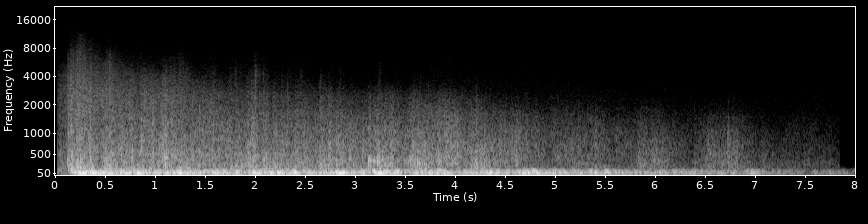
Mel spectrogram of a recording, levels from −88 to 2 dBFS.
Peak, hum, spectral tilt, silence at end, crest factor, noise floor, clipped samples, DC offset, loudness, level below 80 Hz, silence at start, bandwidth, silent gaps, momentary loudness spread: -4 dBFS; none; -10 dB/octave; 0.4 s; 12 dB; -44 dBFS; under 0.1%; under 0.1%; -20 LUFS; -18 dBFS; 0.05 s; 4.2 kHz; none; 17 LU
